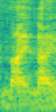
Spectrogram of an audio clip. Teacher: whether you're speaking formally or informally, it's always 奶奶, third tone, second tone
